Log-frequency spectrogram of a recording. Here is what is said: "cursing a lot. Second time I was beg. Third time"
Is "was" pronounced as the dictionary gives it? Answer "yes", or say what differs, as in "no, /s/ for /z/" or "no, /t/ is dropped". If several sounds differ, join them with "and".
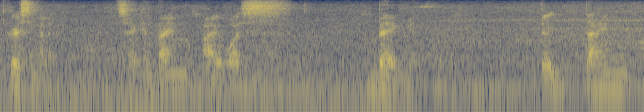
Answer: no, /s/ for /z/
